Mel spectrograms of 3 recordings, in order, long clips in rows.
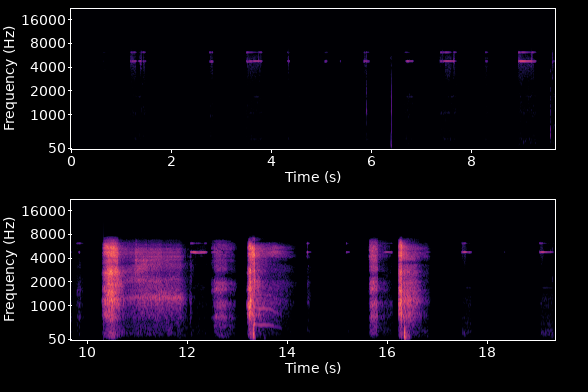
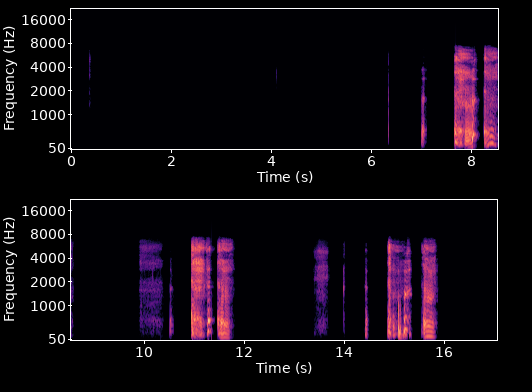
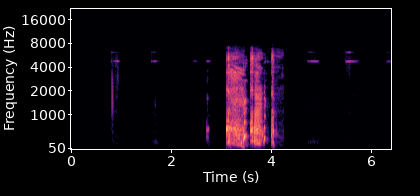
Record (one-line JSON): {"exhalation_length": "19.4 s", "exhalation_amplitude": 32106, "exhalation_signal_mean_std_ratio": 0.22, "three_cough_length": "17.1 s", "three_cough_amplitude": 32768, "three_cough_signal_mean_std_ratio": 0.25, "cough_length": "6.4 s", "cough_amplitude": 30722, "cough_signal_mean_std_ratio": 0.27, "survey_phase": "alpha (2021-03-01 to 2021-08-12)", "age": "45-64", "gender": "Female", "wearing_mask": "No", "symptom_fatigue": true, "symptom_headache": true, "symptom_onset": "2 days", "smoker_status": "Never smoked", "respiratory_condition_asthma": false, "respiratory_condition_other": false, "recruitment_source": "Test and Trace", "submission_delay": "2 days", "covid_test_result": "Positive", "covid_test_method": "RT-qPCR"}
